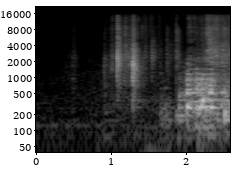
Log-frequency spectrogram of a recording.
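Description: A toilet flush lever clicks as it is pressed.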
